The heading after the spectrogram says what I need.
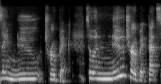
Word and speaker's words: nootropic: the heck is a new tropic so a nootropic that's spelled n-o-o-t-r-o-p-i-c-s okay nootropics are compounds or supplements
